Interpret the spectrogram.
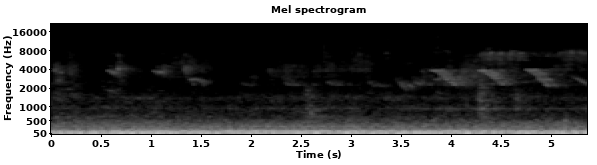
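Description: Birds chirping over a steady low rumble, with a run of quick, falling chirps about four seconds in.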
